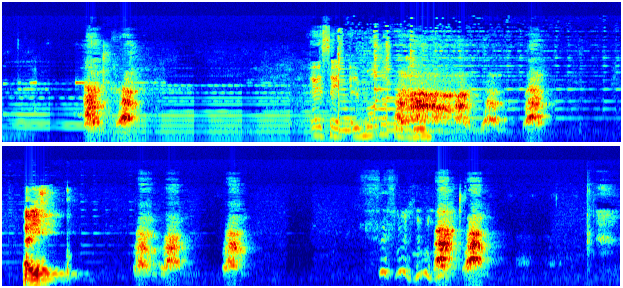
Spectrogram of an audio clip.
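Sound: small dog barking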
